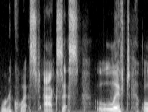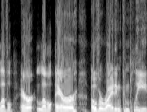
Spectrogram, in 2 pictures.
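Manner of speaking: broken, malfunctioning-sounding, distorted, garbled voice. Game narrator voices an echo forming at broken lift controls, in a distorted voice. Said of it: "distorted voice saying".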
